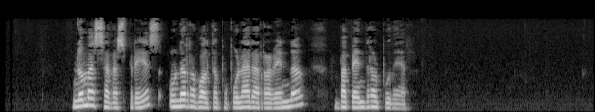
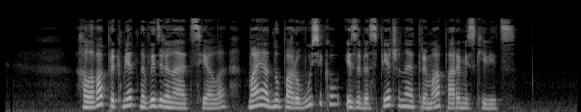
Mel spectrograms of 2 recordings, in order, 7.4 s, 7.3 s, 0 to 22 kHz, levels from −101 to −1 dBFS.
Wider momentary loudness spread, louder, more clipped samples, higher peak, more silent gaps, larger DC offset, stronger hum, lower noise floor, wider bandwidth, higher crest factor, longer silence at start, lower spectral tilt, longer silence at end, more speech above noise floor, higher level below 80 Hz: about the same, 9 LU vs 8 LU; first, -24 LUFS vs -40 LUFS; neither; first, -6 dBFS vs -24 dBFS; neither; neither; neither; about the same, -72 dBFS vs -75 dBFS; about the same, 11.5 kHz vs 11.5 kHz; about the same, 20 dB vs 18 dB; about the same, 0.9 s vs 1 s; about the same, -4.5 dB/octave vs -4 dB/octave; first, 2.35 s vs 0.85 s; first, 48 dB vs 35 dB; about the same, -76 dBFS vs -74 dBFS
